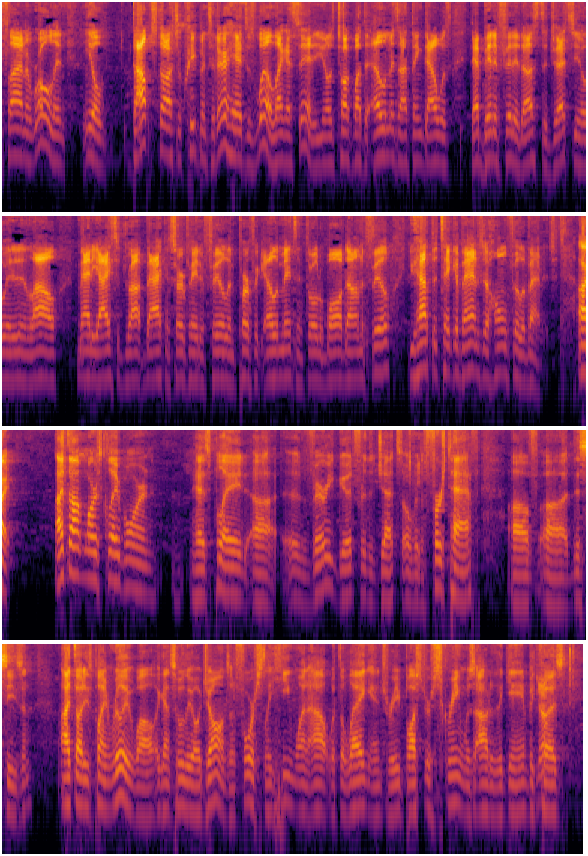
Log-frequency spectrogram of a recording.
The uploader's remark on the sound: On the set at Vanderbilt's Sports & Spirits inside the Wyndham Hamilton Park.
